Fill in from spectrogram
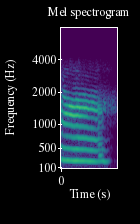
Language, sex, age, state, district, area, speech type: Goan Konkani, female, 18-30, Goa, Canacona, rural, conversation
